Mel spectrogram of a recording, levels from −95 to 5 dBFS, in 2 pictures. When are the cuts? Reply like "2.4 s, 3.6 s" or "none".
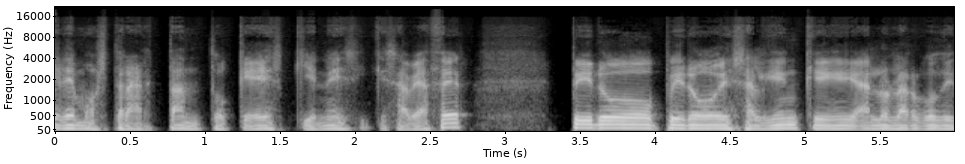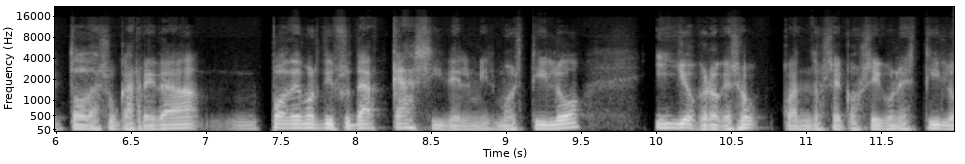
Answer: none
